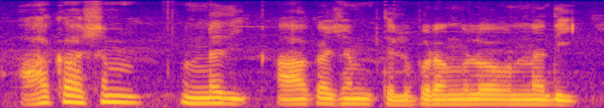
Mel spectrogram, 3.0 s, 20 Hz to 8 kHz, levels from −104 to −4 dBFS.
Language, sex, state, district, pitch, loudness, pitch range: Telugu, male, Telangana, Mahabubabad, 135 Hz, -16 LUFS, 130-155 Hz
